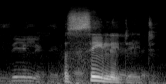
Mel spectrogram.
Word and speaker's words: facilitate: Non-stressed syllable would become very weak. We won't say fa, we would say just fa. So, it is facilitate.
